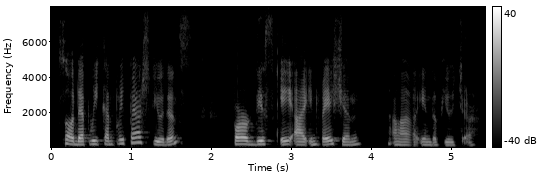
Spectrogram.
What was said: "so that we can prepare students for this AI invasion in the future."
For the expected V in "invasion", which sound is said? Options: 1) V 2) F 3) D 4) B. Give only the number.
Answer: 2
